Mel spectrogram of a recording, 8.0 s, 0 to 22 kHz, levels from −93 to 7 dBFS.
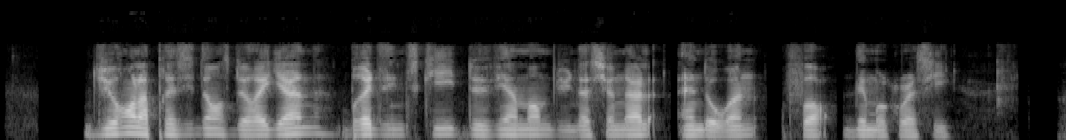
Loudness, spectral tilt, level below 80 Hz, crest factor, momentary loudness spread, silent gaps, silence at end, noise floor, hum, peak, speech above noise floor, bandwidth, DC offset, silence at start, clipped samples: -25 LUFS; -5.5 dB/octave; -62 dBFS; 22 dB; 12 LU; none; 0.5 s; -69 dBFS; none; -4 dBFS; 44 dB; 7.2 kHz; under 0.1%; 0.65 s; under 0.1%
